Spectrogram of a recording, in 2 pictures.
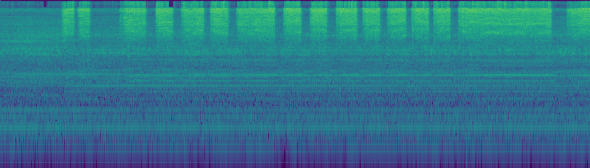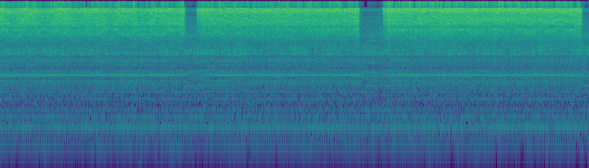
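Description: An aerosol spray can lays light pink paint onto a model figure in short hisses, a rapid series of bursts followed by a few longer spaced sprays over a steady background hum.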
